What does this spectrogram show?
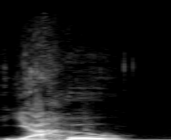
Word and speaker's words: Yahu: The difference is when you have the Yud Hey Vav at the beginning, it is Yaho. When you have it at the end, it is Yahu.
